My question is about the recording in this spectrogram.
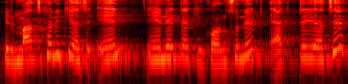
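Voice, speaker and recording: A woman's voice: a little high, a little fast, darkish tone. A woman teacher explaining English grammar patiently, repeating points and asking checking questions. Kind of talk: classroom explanation.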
